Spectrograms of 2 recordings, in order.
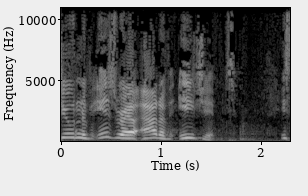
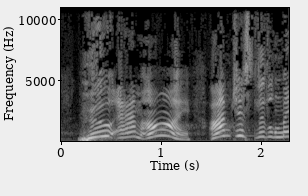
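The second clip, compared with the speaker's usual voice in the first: slow, drawn-out, dragged-along whiny tone; 4 semitones higher than usual. Acting out Moses answering God: imitating Moses whining. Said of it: "Will you just quit whining".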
